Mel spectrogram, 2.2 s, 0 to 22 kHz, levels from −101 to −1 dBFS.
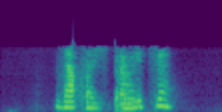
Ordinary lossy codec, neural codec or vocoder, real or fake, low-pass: AAC, 16 kbps; codec, 44.1 kHz, 0.9 kbps, DAC; fake; 19.8 kHz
